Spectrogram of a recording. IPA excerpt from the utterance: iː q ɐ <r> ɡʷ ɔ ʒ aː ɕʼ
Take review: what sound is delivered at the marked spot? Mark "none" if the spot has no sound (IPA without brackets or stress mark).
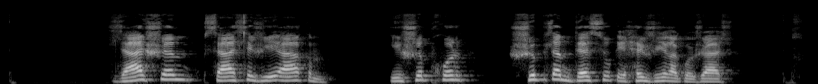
none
